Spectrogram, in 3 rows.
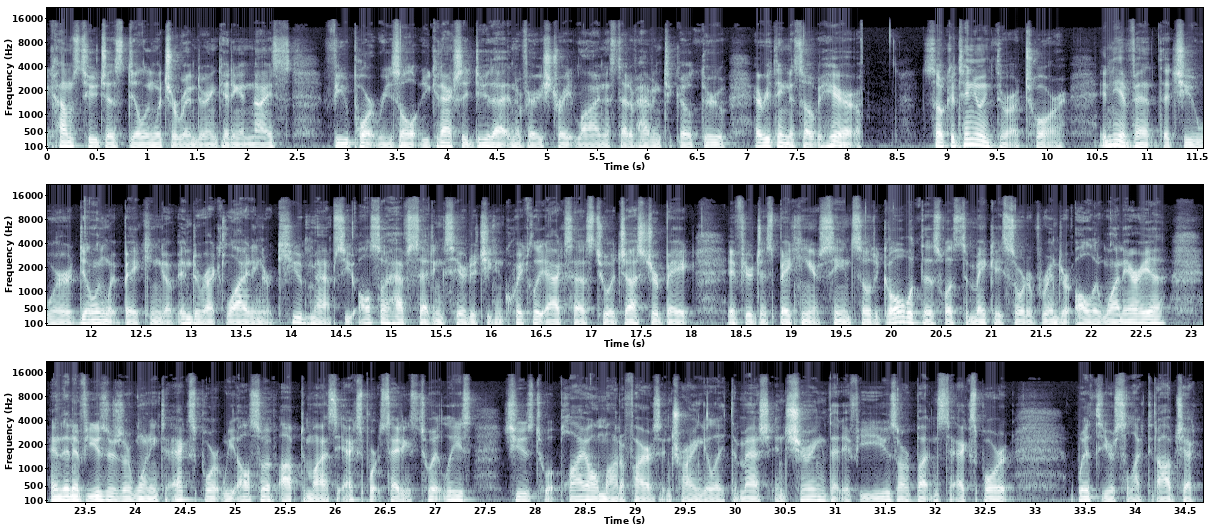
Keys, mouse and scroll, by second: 14.3 click, 21.9 click, 23.1 click.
